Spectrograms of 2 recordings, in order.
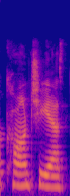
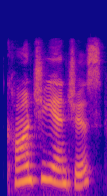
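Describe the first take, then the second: First: Conscientious garbled and cut off; mispronounced. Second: Conscientious said fully and carefully, con-shee-EN-shus; corrected pronunciation. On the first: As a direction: stumble on conscientious. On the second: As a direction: say conscientious properly this time. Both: Real, not acted.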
